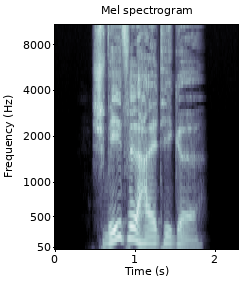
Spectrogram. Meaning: inflection of schwefelhaltig: 1. strong/mixed nominative/accusative feminine singular 2. strong nominative/accusative plural 3. weak nominative all-gender singular
- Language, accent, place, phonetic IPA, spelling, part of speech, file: German, Germany, Berlin, [ˈʃveːfl̩ˌhaltɪɡə], schwefelhaltige, adjective, De-schwefelhaltige.ogg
